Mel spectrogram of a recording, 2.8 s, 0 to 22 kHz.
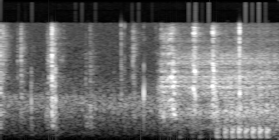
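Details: Honda MSX 125cc manual motorcycle started; a few light clicks, then the engine catches at once and settles into quick, even putting, a clean start.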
